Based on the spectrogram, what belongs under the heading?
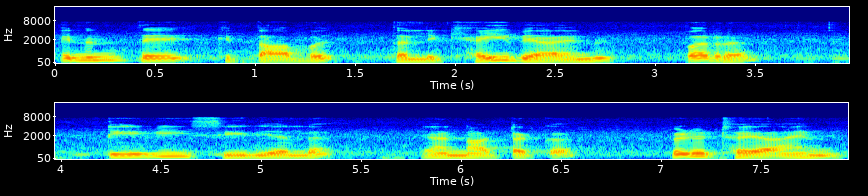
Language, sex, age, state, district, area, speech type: Sindhi, male, 30-45, Rajasthan, Ajmer, urban, spontaneous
